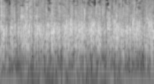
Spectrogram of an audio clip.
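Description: Steady applause from a crowd, dense overlapping claps at an even, fairly loud level throughout the brief moment, with no voices standing out.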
